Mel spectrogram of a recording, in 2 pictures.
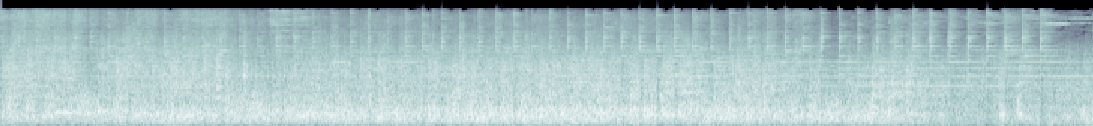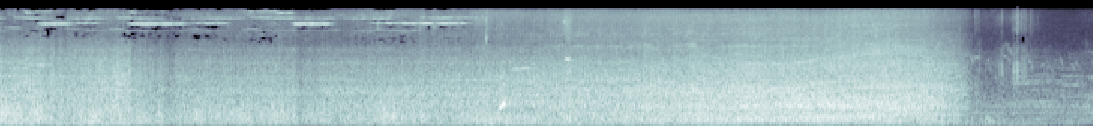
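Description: A train passing over a railroad grade crossing, a dense, steady rolling noise of wheels on rail that cuts off sharply near the end.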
